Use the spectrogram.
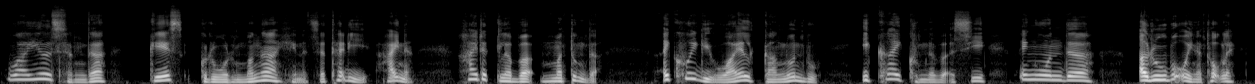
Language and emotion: Manipuri, disgusted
